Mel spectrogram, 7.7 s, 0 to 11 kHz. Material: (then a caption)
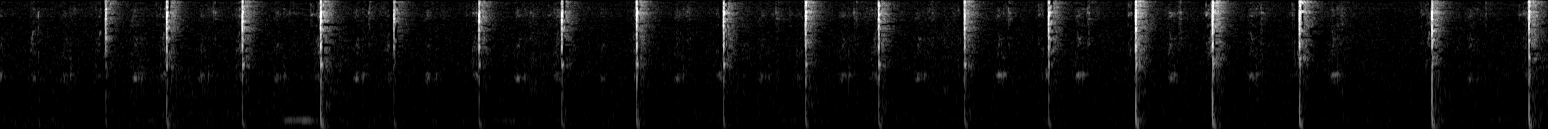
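Stainless steel. Small solid stainless steel straight scissors, held by the finger rings, are opened and closed repeatedly. This makes 18 crisp, bright metal-on-metal snips and clicks, each dying away almost at once against a quiet background.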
